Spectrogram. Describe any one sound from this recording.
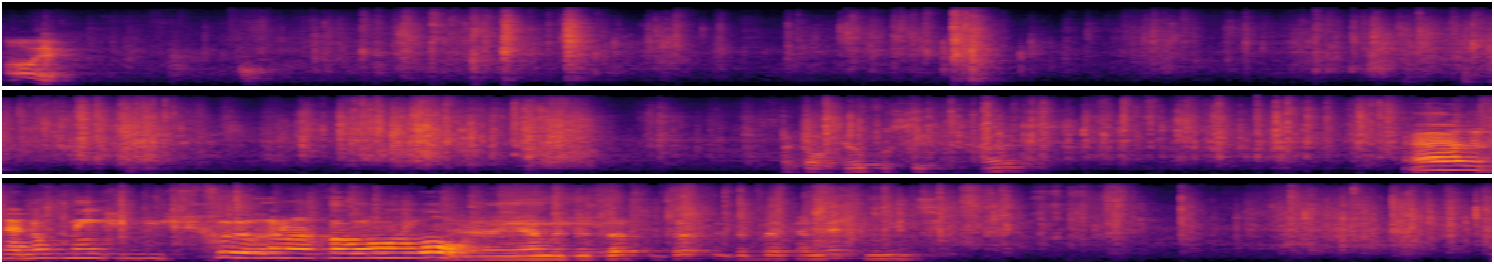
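Wrapping paper rustles and tears as a present is unwrapped.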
